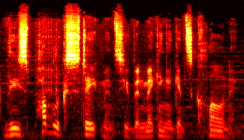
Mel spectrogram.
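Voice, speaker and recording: An actor playing a wry, skeptical American reporter, needling and incredulous, in a video game cutscene. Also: male voice, lowish voice, very animated, quick pace. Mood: skeptical, probing. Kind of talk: dramatic game cutscene dialogue. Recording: music behind the voice.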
